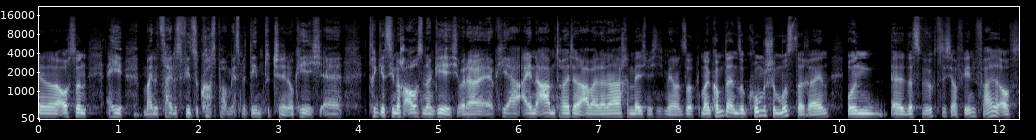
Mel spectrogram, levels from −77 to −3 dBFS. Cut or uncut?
uncut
